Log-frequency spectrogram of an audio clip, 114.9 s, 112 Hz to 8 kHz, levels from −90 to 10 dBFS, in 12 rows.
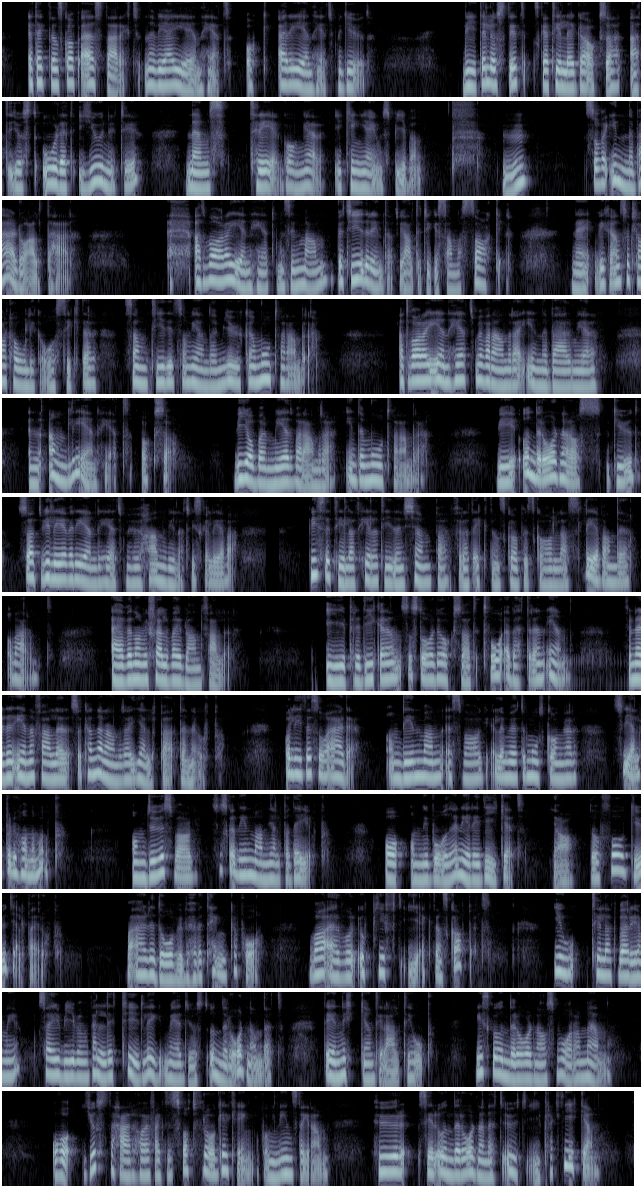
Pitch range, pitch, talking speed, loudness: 170-210 Hz, 185 Hz, 135 wpm, -25 LUFS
